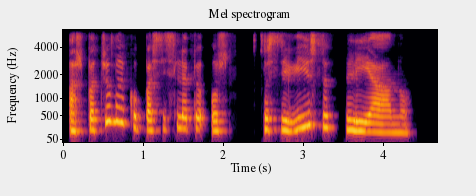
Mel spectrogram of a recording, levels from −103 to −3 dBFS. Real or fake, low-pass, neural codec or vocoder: real; 5.4 kHz; none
